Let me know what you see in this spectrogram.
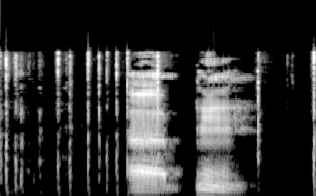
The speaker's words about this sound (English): New keyboard, I'm afraid,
